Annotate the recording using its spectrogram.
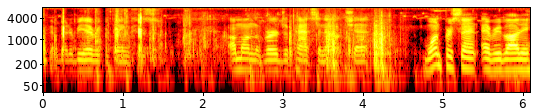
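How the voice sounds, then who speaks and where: Against noticeable background noise, a man at medium pitch talks fairly quickly in a flat monotone, his loudness swinging widely and his speech broken by long, frequent pauses. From United States. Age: 20s. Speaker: fishing streamer. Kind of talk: casual chat.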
